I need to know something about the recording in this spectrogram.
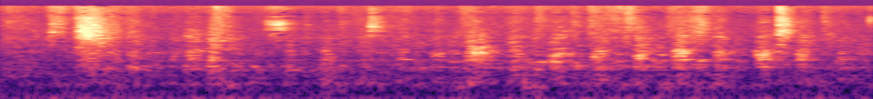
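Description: Golden retriever panting faintly.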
